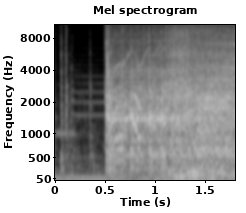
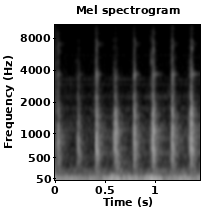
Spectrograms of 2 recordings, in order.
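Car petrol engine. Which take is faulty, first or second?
second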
